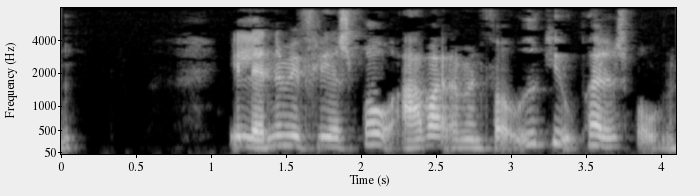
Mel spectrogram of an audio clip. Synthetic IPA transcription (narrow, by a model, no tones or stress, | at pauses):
ilænðəmefle̝ːɐsb̥ʁɔʊ̰ɑ̈ːb̥ɑ̈ɪ̰d̥ɐmænfɒ̽æʔuð̞ˠɡ̥iːʊ̰pʰɒ̽æləsb̥ʁɔ̰ʊnə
